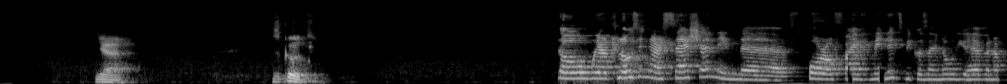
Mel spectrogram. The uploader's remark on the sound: This is a recording taken from my last webinar.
